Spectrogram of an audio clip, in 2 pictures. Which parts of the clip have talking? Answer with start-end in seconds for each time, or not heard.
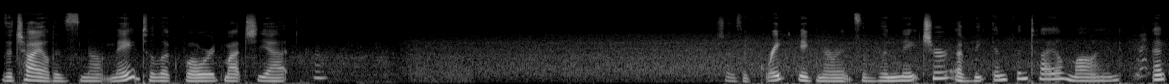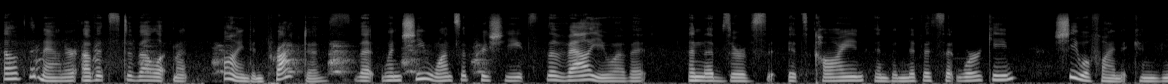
0.0-3.2, 7.2-23.3.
